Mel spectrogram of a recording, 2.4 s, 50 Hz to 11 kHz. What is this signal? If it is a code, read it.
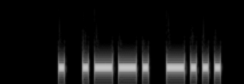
Morse code, heard as a keyed tone, about 20 wpm, 700 Hz. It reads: EPB
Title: USA Call Sign Postfixes - 3 Letters 20wpm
